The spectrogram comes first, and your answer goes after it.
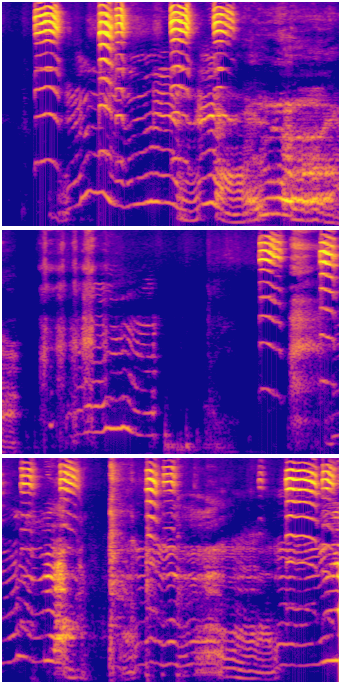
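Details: A Vizsla howls indoors at a squeaker toy, drawn-out wavering cries mixed with high squeaky whines.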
